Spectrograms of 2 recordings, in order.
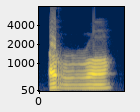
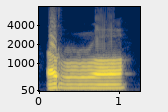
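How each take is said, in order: No difference in how they are said.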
